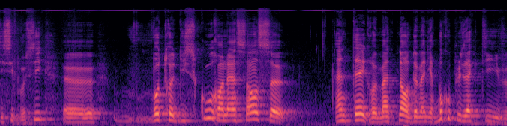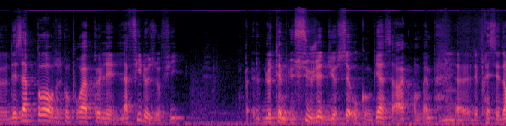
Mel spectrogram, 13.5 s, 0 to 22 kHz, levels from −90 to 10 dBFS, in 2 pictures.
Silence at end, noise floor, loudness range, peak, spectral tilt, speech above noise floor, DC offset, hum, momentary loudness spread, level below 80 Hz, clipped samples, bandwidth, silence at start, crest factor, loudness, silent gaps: 0 s; -52 dBFS; 6 LU; -6 dBFS; -4.5 dB/octave; 27 dB; under 0.1%; none; 14 LU; -54 dBFS; under 0.1%; 17 kHz; 0 s; 20 dB; -25 LUFS; none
